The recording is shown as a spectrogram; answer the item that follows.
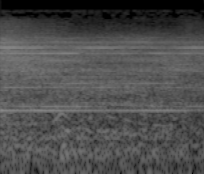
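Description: Jet airliner engines whining steadily, with faint voices beneath.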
